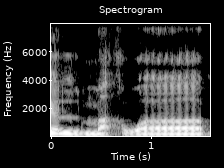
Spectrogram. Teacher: فإن الجحیم ہی المأوى، ما کیونکہ الف پر جو ہے وہ حمزہ ہے، اس لیے اس کو جھٹکا دیں گے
